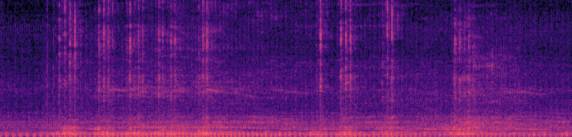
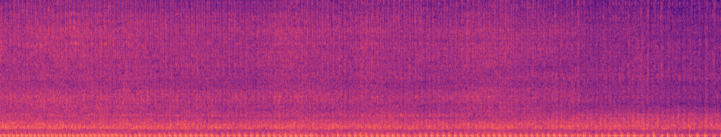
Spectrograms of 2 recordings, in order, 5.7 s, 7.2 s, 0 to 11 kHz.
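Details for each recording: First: 1963 Bolens Husky 600 lawn tractor, about 47 years old, before restoration, getting a bit warm: small single-cylinder engine runs with an even, steady, fuller putter, no knocks or misses; it starts, drives and smokes but sounds healthy. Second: 1963 Bolens Husky 600 lawn tractor single-cylinder on 10-year-old fuel, off choke: racing high and unsteady, surging rather than settling; throttle linkage to the governor is disconnected, so revs can't be controlled.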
